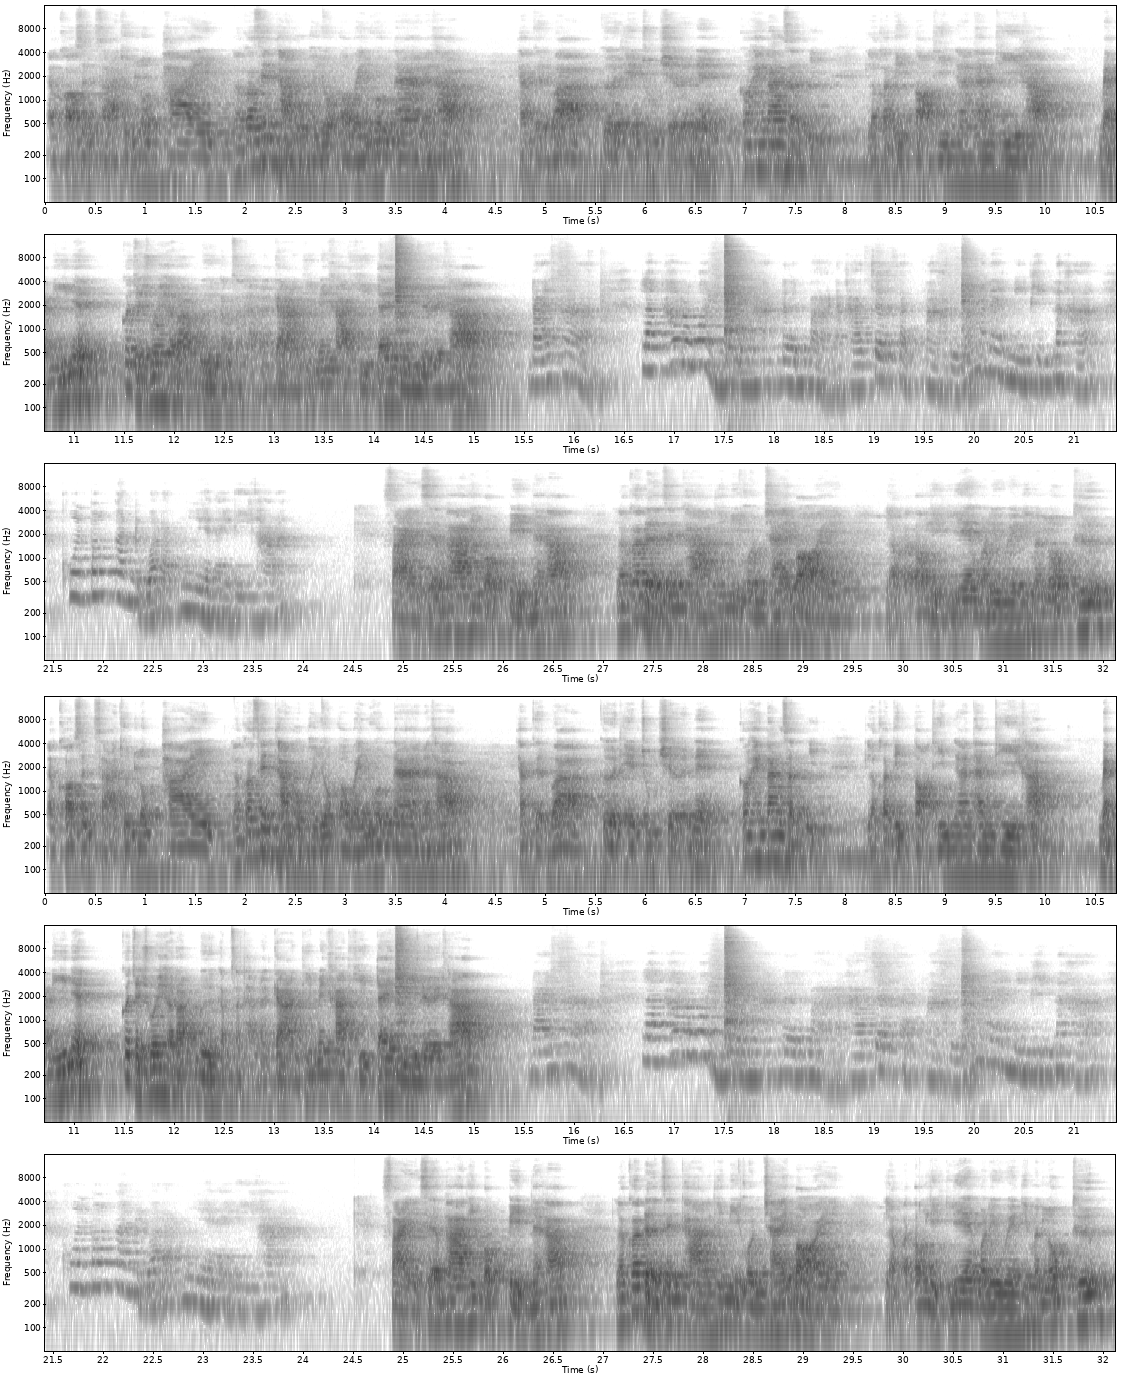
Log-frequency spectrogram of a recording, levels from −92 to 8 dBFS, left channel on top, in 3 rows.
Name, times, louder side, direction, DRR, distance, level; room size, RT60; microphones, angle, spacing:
voice 1, 0.0-4.1 4.7-6.7 6.9-7.7 8.2-10.0 10.5-11.1 11.5-15.0 24.9-26.6 27.1-31.9, right 3 dB, 80° right, 1 dB, 0.5 m, -29 dB
sound 1, 0.6-13.9, right 1 dB, 15° right, 0.3 m, -47 dB
sound 2, 13.7-14.6 15.6-16.4 17.1-17.9 18.8-20.2, left 1 dB, 15° left, 0.7 m, -40 dB
voice 2, 15.5-23.9 29.5-30.1, left 2 dB, 75° left, 1 dB, 0.4 m, -45 dB
2.6 x 2.3 x 2.8 m, 1.2 s
head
